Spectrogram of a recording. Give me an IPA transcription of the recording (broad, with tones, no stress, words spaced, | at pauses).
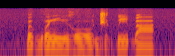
k͡pə˦ɡʷɛ˦ŋĩ˨ ɣoː˨d͡ʒə˨k͡pi˦ɓa˧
